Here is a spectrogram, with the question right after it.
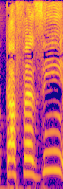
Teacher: forte é o Zin mas observa que o café de cafezinho o fé ainda é pronunciado um pouco forte não tão forte como o Zin mas também não tão fraco como o k ela é um intermediário Então essa sílaba intermediária recebe o nome · Mas no cafezinho, a sílaba mais forte é o zin. Mas observa que o café de cafezinho, o fé, ainda é pronunciado um pouco forte. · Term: Pub tônica, subtônica, sílaba tônica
